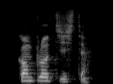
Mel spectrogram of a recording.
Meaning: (adjective) conspiracy theorist
- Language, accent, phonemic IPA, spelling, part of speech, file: French, France, /kɔ̃.plɔ.tist/, complotiste, adjective / noun, LL-Q150 (fra)-complotiste.wav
